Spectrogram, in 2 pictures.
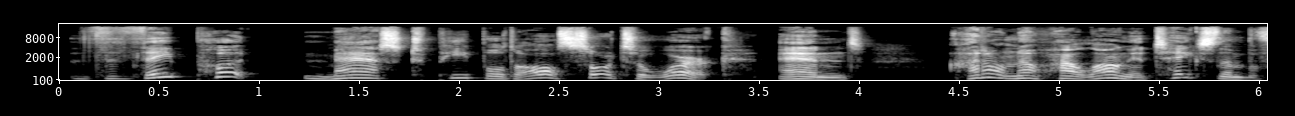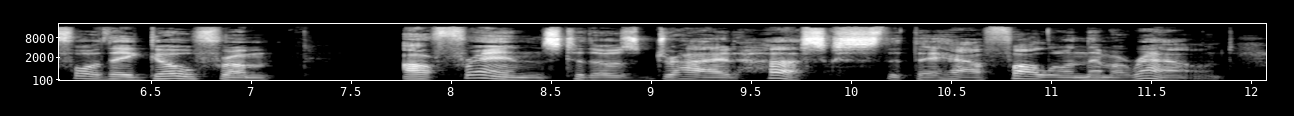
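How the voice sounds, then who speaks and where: A man narrating as game master of a tabletop role-playing game, relaxed and halting, with many fillers. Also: a little high.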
